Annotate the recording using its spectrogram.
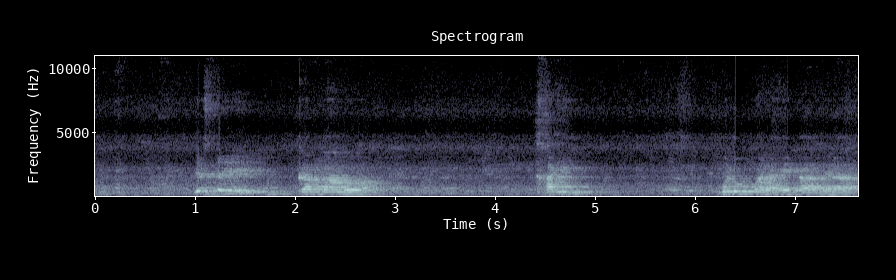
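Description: A man recites expressively into a microphone, heard through loudspeakers in a hall.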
